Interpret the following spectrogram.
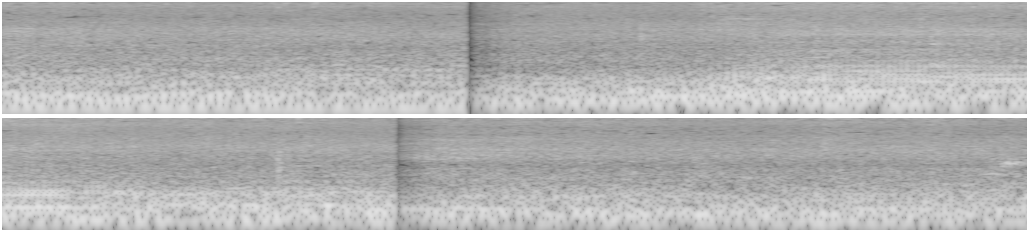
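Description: Steady outdoor road-traffic noise, the low engine sound of passing vehicles. It breaks off abruptly twice, at shot cuts, once a couple of seconds in and again about seven seconds in.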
